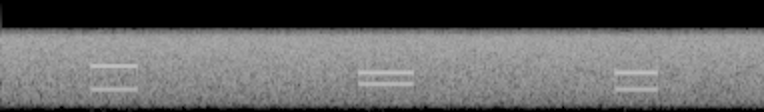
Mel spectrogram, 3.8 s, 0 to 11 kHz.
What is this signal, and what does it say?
DTMF, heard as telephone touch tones, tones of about 210 ms, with phone line noise. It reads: 3 7 1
